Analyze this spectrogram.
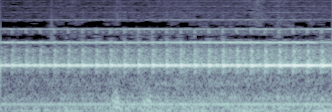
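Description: A ballpark's video replay phone rings with a steady electronic tone that sounds without a break for the whole moment, a bright, sustained tone at fairly clear volume with faint background noise and no one talking.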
